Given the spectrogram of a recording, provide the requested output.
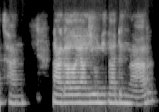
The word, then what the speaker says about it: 餐: Ini hurufnya memang bacanya can.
